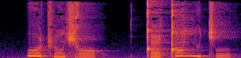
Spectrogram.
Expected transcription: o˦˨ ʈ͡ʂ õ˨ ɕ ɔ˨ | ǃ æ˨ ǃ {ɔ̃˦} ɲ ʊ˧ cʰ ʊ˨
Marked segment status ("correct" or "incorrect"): correct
